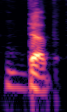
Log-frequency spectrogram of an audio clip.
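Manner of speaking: a low, soft "डब" like a heartbeat; low soft dub. Shown as a demonstration. Teacher showing students the second heart sound, low and soft. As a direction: drop to a hushed "डब", the heart's second thud. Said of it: "सुनाई दे दिया है क्या?".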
